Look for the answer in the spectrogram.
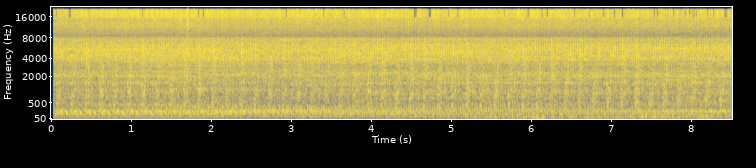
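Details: BMW F07 535d GT xDrive diesel with engine damage: idle with rough regular rattle about three per second over the running; internal mechanical engine problem suspected, not confirmed; engine rattle.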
